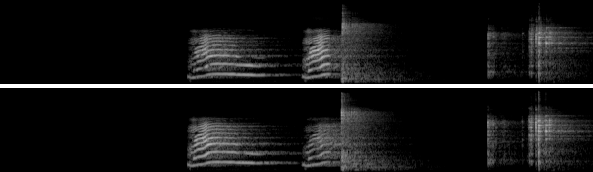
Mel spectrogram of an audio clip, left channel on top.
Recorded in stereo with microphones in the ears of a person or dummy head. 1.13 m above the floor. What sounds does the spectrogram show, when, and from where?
1.9 s a cat meowing: 25° right (ahead or behind), 0.7 m; by 3.3 s 55° left (ahead or behind), 0.8 m
3.4 s a whoosh: 65° right (ahead or behind), 3.5 m
4.9 s a dropped coin: 25° right (ahead or behind), 1.6 m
